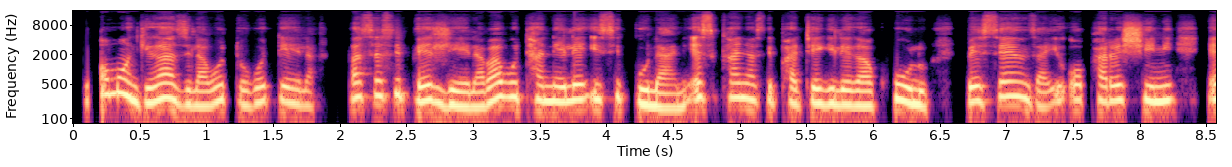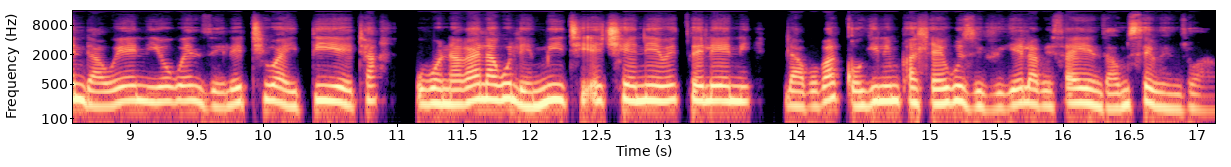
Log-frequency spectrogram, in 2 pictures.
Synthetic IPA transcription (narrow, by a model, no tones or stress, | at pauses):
ɔmoŋiɣazilaβɔd̥ʱɔɣɔtʼɛla | βasesib̥ʱɛɮɛlaβaβutʰanɛlɛʔisiɡ̥ʱulanɛesi̥kʰaɲasipʰatʰeɣilɛɣakʰulu | βɛsɛnd͡zʱaiʔɔpʰaɾeʃiniɛndʱawenijɔɣwɛnd͡zʱɛletʰiwajit̪ʼijɛtʰa | ɣuβɔnaɣalaɣulemitʰḭʔɛt͡ʃʼijɛnɛjɔɛǀɛleni | laβɔβaɡ͡ǃʱoɣilimpʼaɬajoɣuziviɣɛlaβɛsajɛnd͡zʱaum̩sɛβend͡zʱiwaːβɔ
